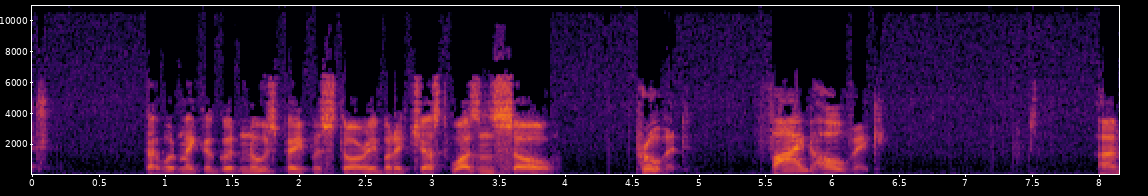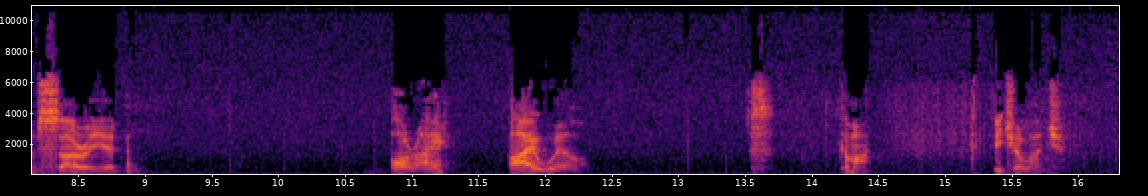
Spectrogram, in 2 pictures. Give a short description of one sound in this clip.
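A man speaks firmly and insistently nearby.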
